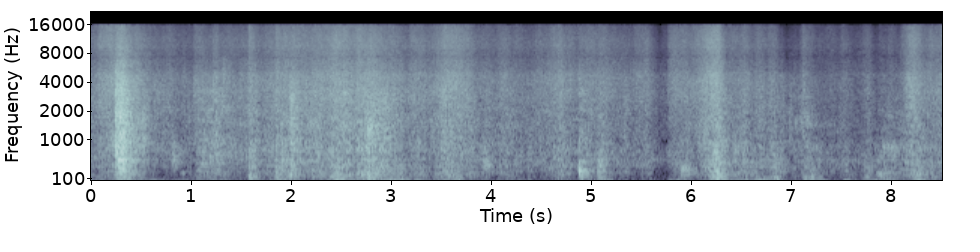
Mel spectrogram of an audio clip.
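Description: Broken lath-and-plaster rubble dropped into a black plastic bin bag, loudest just after the start, then the plastic bag rustling as it is handled and tied shut.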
